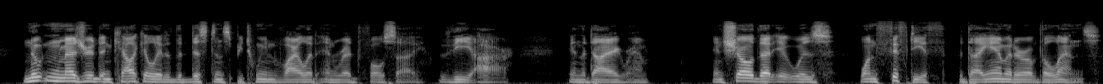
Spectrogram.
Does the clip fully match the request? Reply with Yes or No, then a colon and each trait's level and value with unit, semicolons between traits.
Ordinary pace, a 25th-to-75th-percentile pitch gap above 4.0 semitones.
No: average, 145 wpm; average, 3.3 semitones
